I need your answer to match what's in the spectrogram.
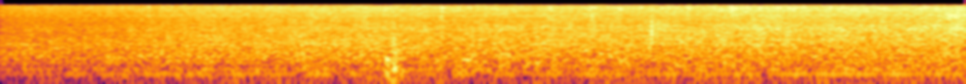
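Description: A dense, steady hiss of heavy rain pouring down without pause, loud and close, with no voices over it.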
